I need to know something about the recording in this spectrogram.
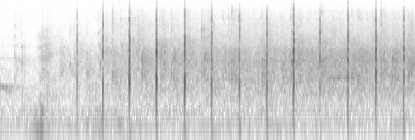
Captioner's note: attendees applauding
